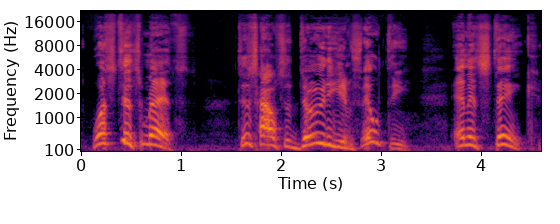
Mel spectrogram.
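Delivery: high, loud scolding officer; mock officer yelling about dirt; retold yell. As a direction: bark it out like an angry officer.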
